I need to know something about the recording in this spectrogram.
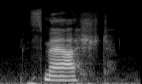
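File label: "smashed", American English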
